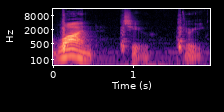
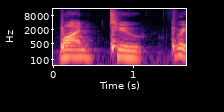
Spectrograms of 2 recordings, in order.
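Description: First: The first count, one, is stressed. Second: All three counts are stressed evenly.

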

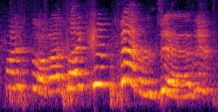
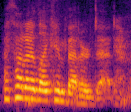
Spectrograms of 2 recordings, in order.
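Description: First: It is said in a put-on Dorothy voice. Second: It is said in his normal voice.

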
